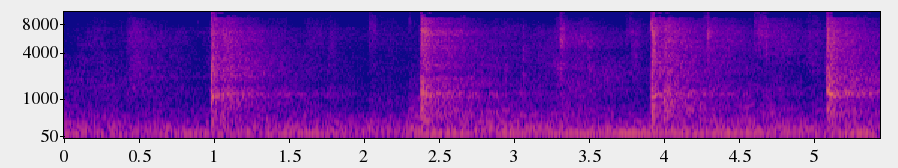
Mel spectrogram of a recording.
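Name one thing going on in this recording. Badminton rackets strike a shuttlecock back and forth, echoing in a large indoor hall.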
